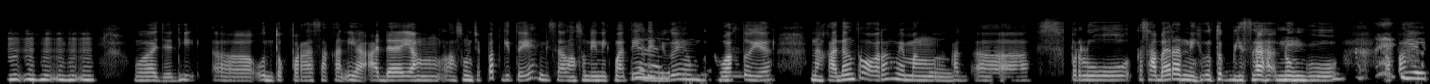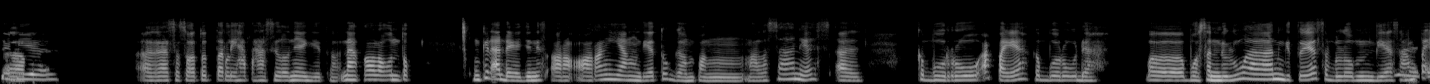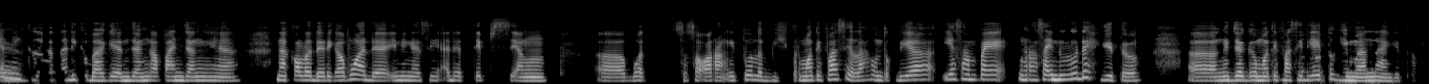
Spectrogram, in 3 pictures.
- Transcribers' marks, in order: distorted speech; teeth sucking; laughing while speaking: "bisa nunggu"; chuckle; tsk; chuckle; other background noise; tapping
- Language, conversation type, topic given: Indonesian, podcast, Kebiasaan olahraga apa yang menurut kamu paling cocok untuk orang yang sibuk?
